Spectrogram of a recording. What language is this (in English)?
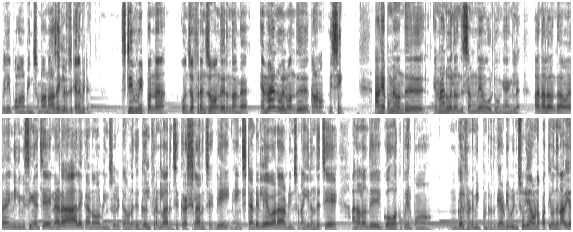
Tamil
